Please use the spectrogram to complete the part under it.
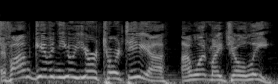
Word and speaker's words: tortilla: Someone would stop me immediately, be a white person, and go, it's pronounced tortilla. – And they pronounce it tortilla and pollo. It's tortilla.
